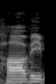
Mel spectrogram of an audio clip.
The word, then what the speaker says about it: HRVY: I believe it's pronounced HRVY, but it's spelt without the vowels.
